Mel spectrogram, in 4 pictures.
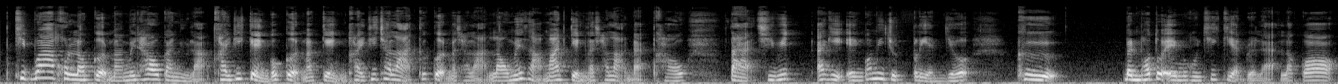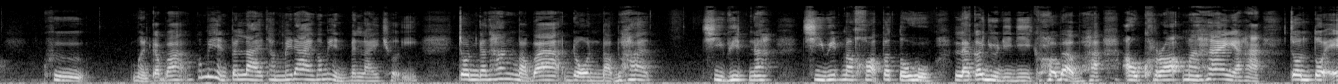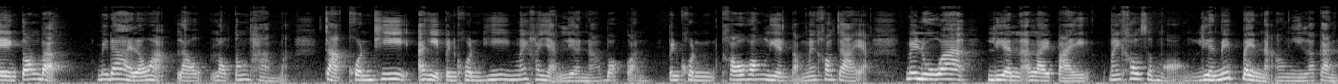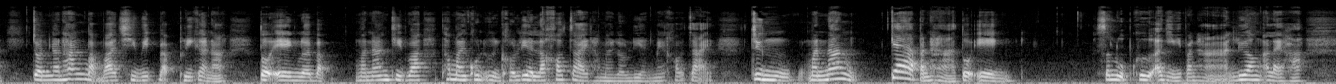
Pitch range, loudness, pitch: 180-220 Hz, -13 LUFS, 200 Hz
